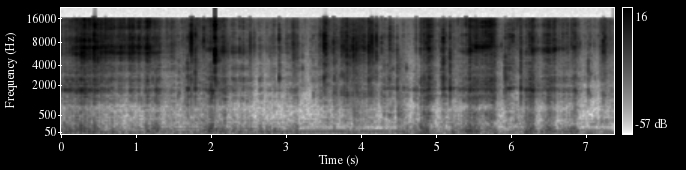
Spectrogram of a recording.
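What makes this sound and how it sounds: A solid oval blue bar of soap is held in the hand and scraped with a metal utility-knife blade, sending crumbly shavings falling. It makes a continuous, bright, crisp rasping and crinkling with short gritty bursts over a soft low rumble.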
